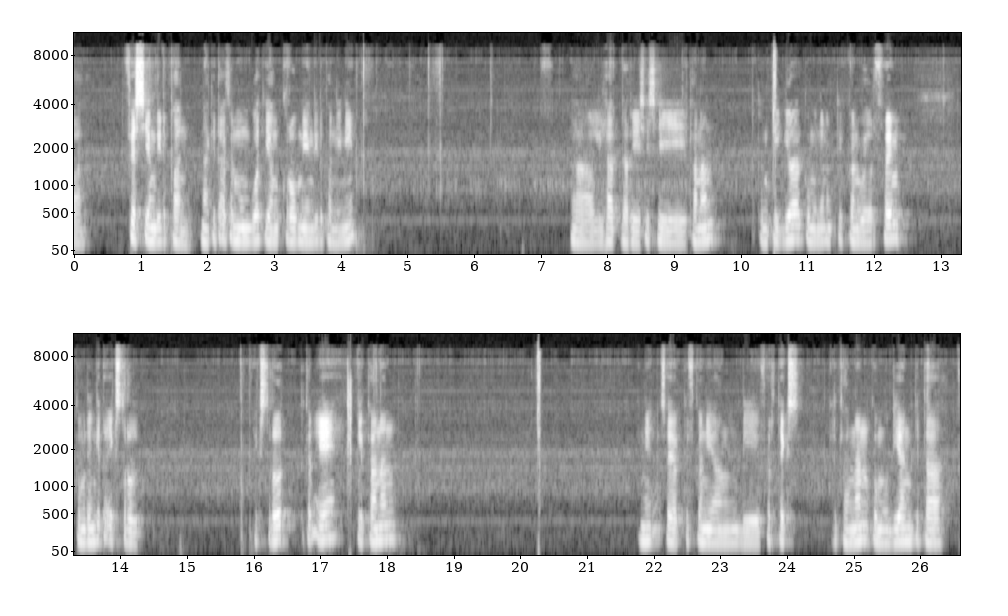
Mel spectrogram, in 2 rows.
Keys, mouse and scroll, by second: 9.2 KP_3, 10.4 click, 11.3 scroll up 2, 12.2-13.4 scroll up 2, 15.9 e, 18.0 shift+middle click, 20.2 click, 26.2 shift+middle click.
